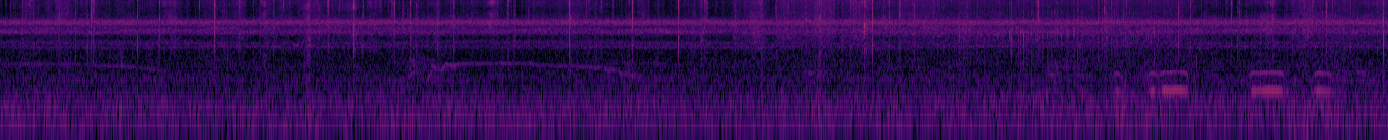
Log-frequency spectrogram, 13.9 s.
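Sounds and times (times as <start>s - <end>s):
campfire crackling: 0.0s - 13.8s
insect drone: 0.0s - 13.8s
hooting calls: 10.5s - 13.8s.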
